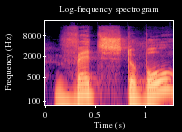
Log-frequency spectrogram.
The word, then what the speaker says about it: vegetable: Mobile, vegetable was correctly pronounced. That's a difficult word. It only has 3 syllables.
